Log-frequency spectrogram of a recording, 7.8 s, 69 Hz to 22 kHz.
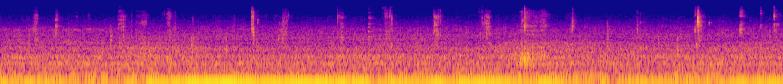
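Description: Close-up eating sounds: chewing and lip smacks with many small wet clicks and light spoon taps, and one sharper click about 7 seconds in, over a steady low hum.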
